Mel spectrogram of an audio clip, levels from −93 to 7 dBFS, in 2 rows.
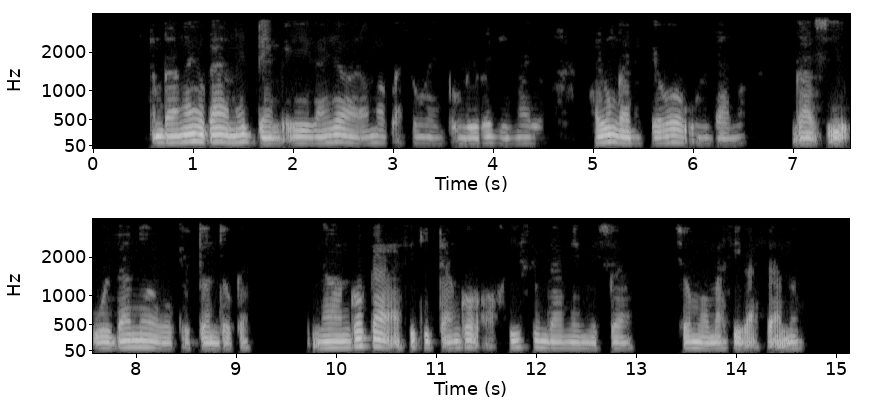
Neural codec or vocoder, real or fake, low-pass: none; real; 3.6 kHz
